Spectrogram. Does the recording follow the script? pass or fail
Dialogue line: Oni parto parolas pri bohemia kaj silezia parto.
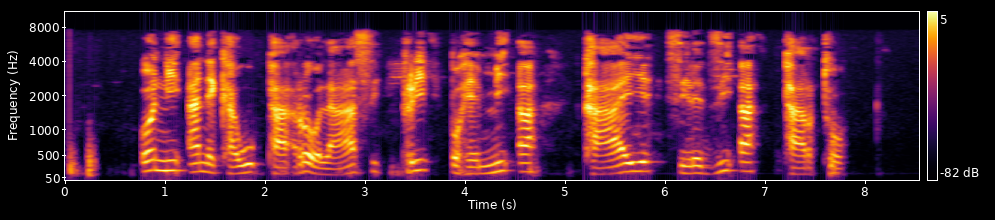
fail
